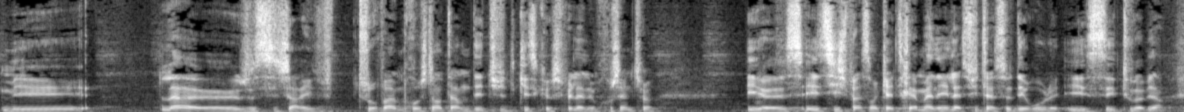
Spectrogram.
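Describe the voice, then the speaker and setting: Over music in the background, a man speaks very fast at a medium pitch with fairly even intonation. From Marseille, France. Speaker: student, guest. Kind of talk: casual chat.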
